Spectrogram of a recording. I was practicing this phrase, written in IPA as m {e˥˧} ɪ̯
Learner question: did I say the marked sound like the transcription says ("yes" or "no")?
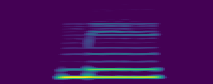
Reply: no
